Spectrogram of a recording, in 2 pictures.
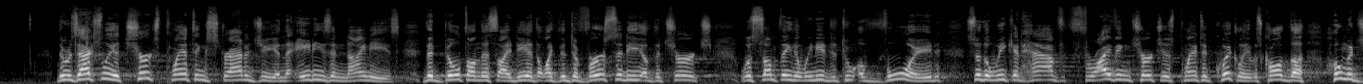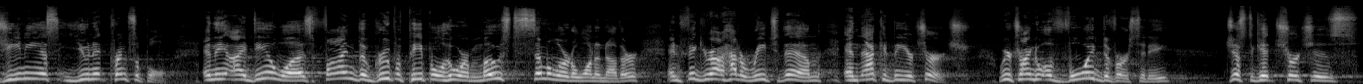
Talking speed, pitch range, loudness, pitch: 190 wpm, 185-235 Hz, -21 LUFS, 210 Hz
